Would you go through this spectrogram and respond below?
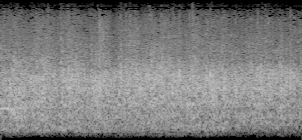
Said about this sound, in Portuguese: Ao terror da Holanda, que nos deu a quarta de final, o nosso querido Branco. Por favor, Branco, receba os nossos aplausos também.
